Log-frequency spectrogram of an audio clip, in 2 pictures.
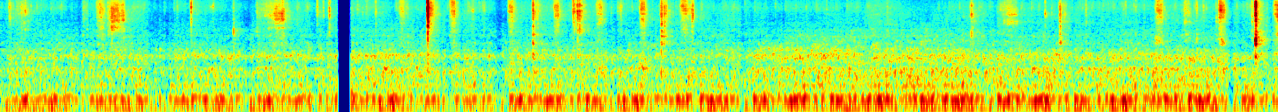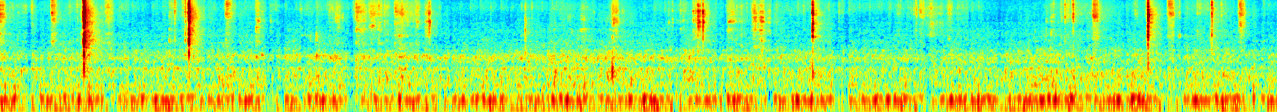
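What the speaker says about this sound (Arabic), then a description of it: "اجيب المقص وابدأ اقصها كده" Scissors cut through cardboard for a children's educational craft, a steady run of crisp, close snips and rustles over a low constant hum, with no talking.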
